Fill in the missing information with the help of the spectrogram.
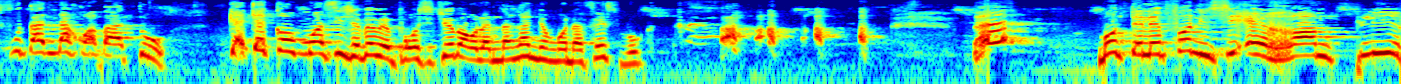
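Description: Une dame de kinshasa qui râle en live, accent congolais, répète tout, mélange français lingala, son étouffé. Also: female voice, high-pitched, darkish tone, husky. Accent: Congolese French. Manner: emphatic and repetitive, mixing French with Lingala. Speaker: live-stream host. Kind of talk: impassioned live-stream rant. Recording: dull lo-fi sound.

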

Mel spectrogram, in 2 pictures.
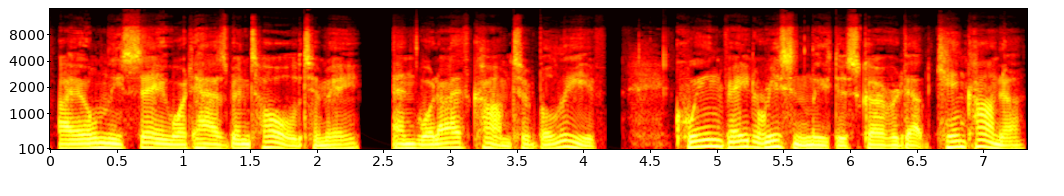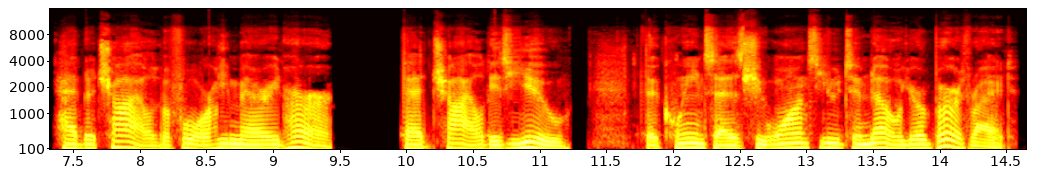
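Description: A patient Jedi master, read by a man, speaks in a quiet, firm, measured way. The voice sits low and close. It is a dry audiobook recording. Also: no room sound, close to an everyday voice. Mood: calm. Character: calm patient older male Jedi master.

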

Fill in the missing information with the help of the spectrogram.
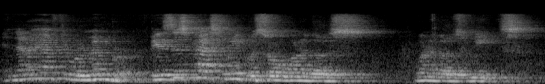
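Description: A man's voice: high voice, moderate pace, slight background noise. A man giving a conversational sermon as a pastor, rambling a little, with restarts and asides to the congregation. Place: church sanctuary. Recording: echoey church from a distance.

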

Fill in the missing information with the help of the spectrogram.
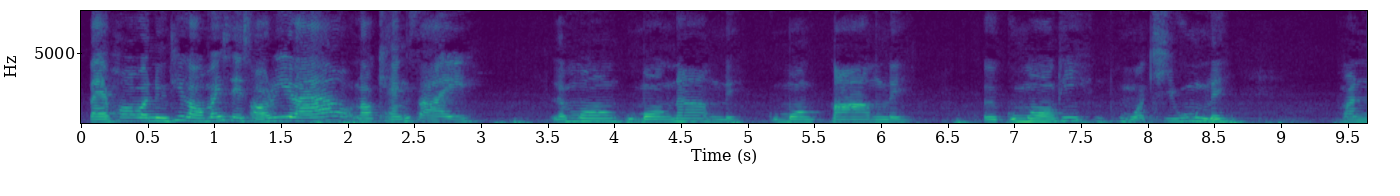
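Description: A woman's voice: medium pitch, a little hiss or hum, low-quality recording. A woman from Thailand with a Thai accent, talking bluntly and coarsely to camera in a casual vlog. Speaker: vlogger.

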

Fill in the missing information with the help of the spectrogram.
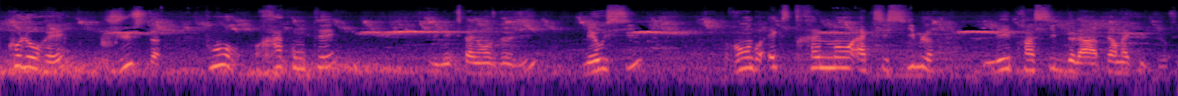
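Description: A man in his forties presenting a book straight to camera, earnest and pausing often on "euh", seated on a bench in a small outdoor garden. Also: high-pitched, heavy background noise. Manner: earnest, with frequent "euh" pauses. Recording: outdoor garden with loud birdsong. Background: birdsong.

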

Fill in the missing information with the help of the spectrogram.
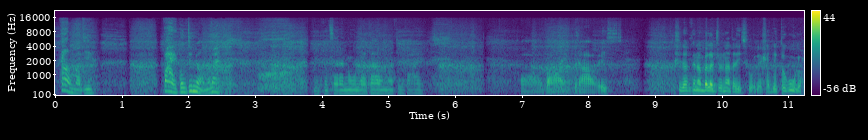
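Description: A man's voice: high-pitched, expressive, moderate pace, background noise. Man acting a soothing young Neapolitan man. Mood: soothing, concerned. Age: young adult. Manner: soothing, urging in short repeated phrases. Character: concerned young man calming a panicking companion. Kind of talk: acted dramatic scene.

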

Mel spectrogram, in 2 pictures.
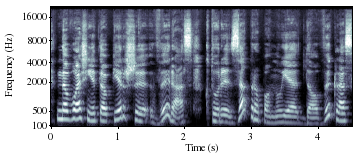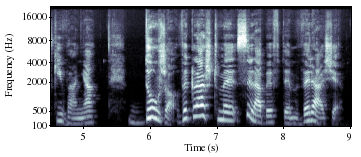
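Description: A woman teaching children to read, speaking slowly and carefully and drawing words out syllable by syllable, gently encouraging her young viewers. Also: mid-range voice. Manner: slow, carefully spaced speech, stretching words syllable by syllable. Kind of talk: children's reading lesson.

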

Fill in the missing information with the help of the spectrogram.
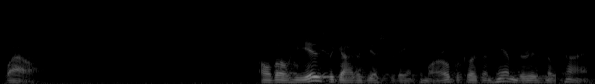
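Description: A man preaching a sermon in an auditorium, emphatic, swinging between loud and soft. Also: low-pitched, a little fast, recorded from a distance. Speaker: pastor.

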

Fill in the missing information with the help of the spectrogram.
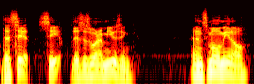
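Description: A man in his thirties talking to camera from an ice-fishing tent, in broken non-native English and breaking into excited exclamations. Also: a little high, normal speed, slight background noise. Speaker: fishing vlogger. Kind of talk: casual vlog narration to camera. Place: inside an ice-fishing tent on a frozen lake. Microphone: action camera mounted in the tent.

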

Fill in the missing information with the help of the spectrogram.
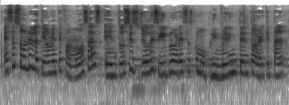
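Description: A woman's voice: high voice, moderate pace, slight background noise. A woman in her thirties chatting to her viewers while trying on makeup, often stopping to correct herself. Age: 30s. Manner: chatty, self-correcting, talks straight to viewers. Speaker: beauty vlogger. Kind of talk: casual makeup try-on chat to camera.

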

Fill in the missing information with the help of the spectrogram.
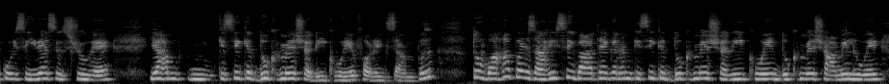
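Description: Woman teacher, slightly high voice. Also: darkish tone. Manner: explains step by step, asks and answers own questions; mixes English terms into Hindi. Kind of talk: lecture explaining literature course material.

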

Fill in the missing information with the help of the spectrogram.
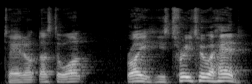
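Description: A man's voice: medium pitch, expressive, moderate pace, background noise. Teasing Irish quizmaster man. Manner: teasing, crude banter. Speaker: quizmaster host. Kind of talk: casual podcast quiz.

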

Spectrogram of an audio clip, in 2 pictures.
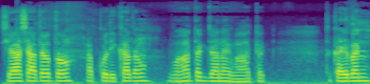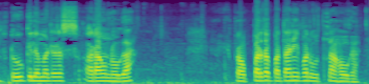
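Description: A man's voice: on the high side, level tone, normal speed. A young man talking casually to camera as he walks a hilltop temple trail, calling his viewers guys and mixing in English words. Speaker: travel vlogger. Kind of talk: casual walking vlog to camera. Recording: music playing under the voice.

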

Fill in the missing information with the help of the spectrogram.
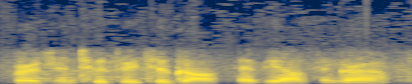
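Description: A man's voice: lowish voice, flat delivery, fast talker. A male ground controller giving matter-of-fact, procedural air traffic instructions over radio. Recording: narrow, slightly noisy aviation radio.

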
